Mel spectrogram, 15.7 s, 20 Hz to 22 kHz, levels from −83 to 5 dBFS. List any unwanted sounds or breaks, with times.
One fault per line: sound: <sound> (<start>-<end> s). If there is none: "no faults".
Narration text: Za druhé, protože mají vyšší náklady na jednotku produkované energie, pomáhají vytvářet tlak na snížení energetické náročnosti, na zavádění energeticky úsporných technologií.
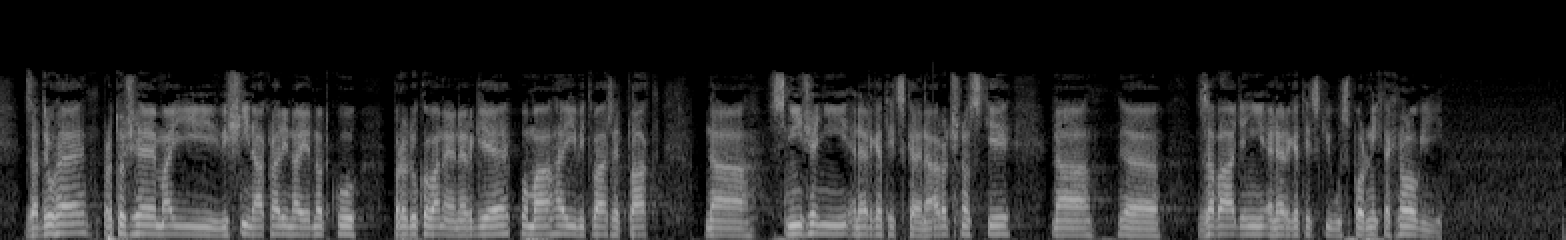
no faults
